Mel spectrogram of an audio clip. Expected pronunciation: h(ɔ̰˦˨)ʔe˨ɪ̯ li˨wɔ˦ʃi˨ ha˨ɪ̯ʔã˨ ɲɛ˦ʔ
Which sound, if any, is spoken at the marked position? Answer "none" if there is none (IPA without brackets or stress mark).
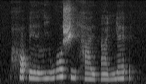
ɔ̰˦˨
